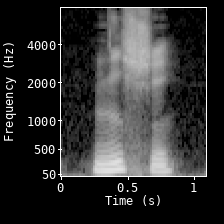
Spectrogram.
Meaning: 1. to nest (bird) 2. to nestle 3. to hang out
- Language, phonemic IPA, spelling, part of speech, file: French, /ni.ʃe/, nicher, verb, Fr-nicher.ogg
